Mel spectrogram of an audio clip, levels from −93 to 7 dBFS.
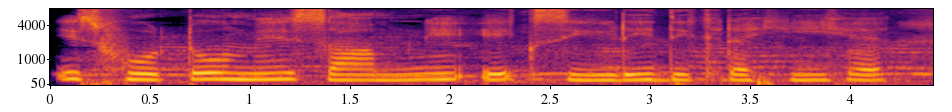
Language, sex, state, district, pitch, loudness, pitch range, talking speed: Hindi, female, Uttar Pradesh, Lucknow, 225 Hz, -13 LUFS, 215-235 Hz, 120 wpm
